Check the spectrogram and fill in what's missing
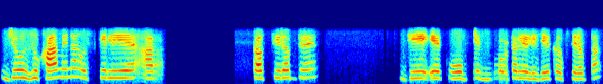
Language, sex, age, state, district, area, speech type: Urdu, female, 30-45, Uttar Pradesh, Aligarh, rural, conversation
